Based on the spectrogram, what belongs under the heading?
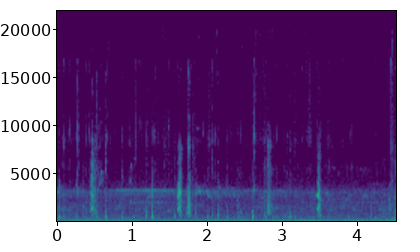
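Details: Jungle babblers give scattered harsh, rasping notes and a few thin high squeaks at irregular intervals, over a low background rumble.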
